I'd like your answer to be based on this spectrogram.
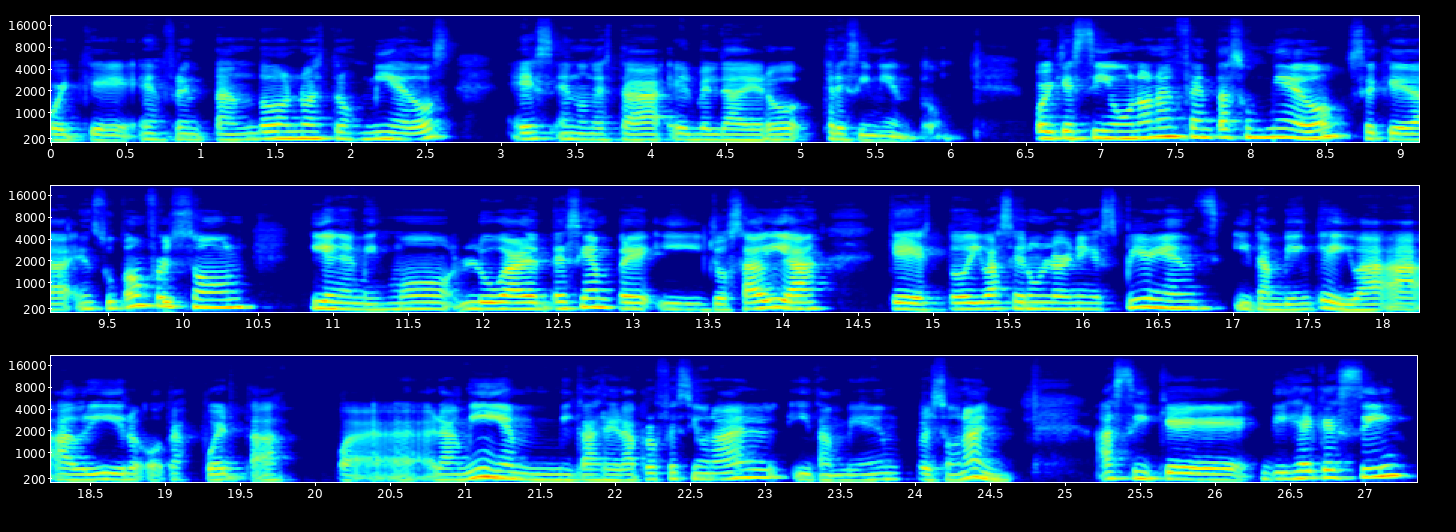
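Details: Adult woman, stuttering since childhood, speaking Spanish; she says it is stronger in Spanish than in English, and milder when recording alone; stuttering.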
